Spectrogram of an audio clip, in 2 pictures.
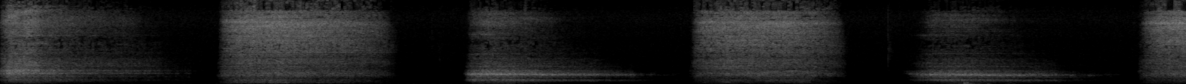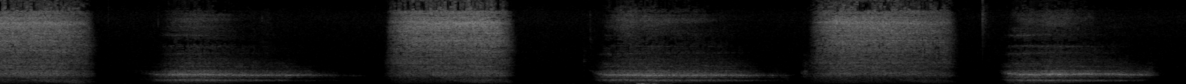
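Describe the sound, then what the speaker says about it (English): Slow, deep breathing exercise: about a dozen long, even breaths alternating airy nasal inhales and softer mouth exhales, each separated by brief silence, close and quiet. "let's take a nice deep inhale through our nose, and then we're going to do an exhale out of our mouth"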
